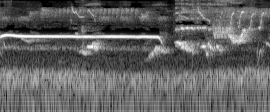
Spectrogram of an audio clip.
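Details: Tutor recording of an Oriental white-eye, kriwik song for provoking rival birds: a sustained even whistle holding for about two seconds breaks into a fast, jumbled chatter of high chirps.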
